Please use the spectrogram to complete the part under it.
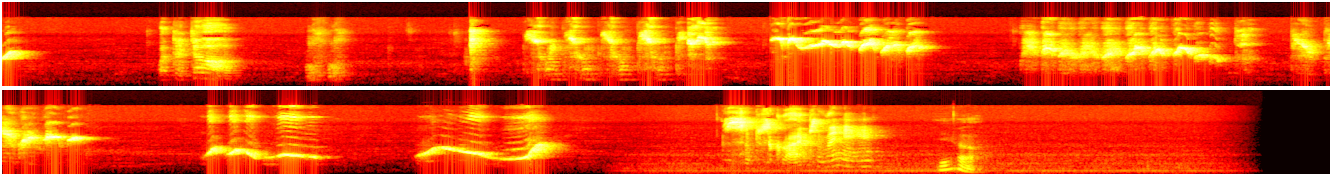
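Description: A parrot talks in a human-like voice, close by.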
